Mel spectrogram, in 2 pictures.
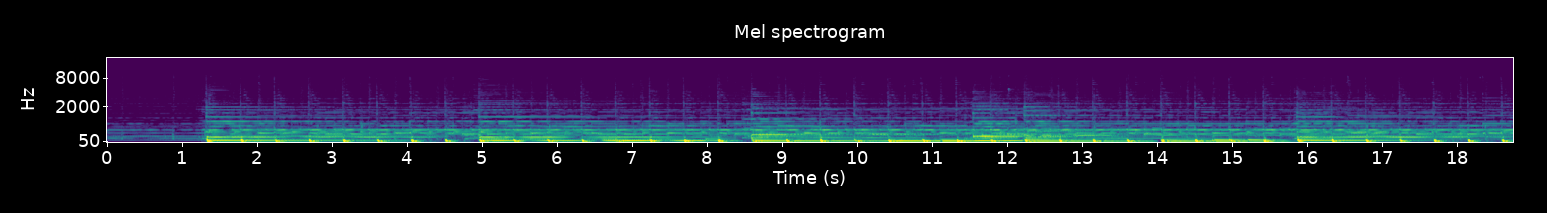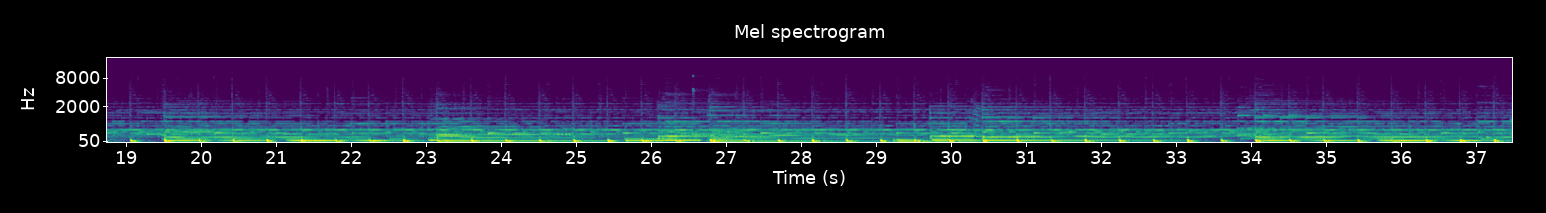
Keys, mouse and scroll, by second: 9.0 shift+scroll up 1, 9.0 shift+middle click, 13.2 shift+middle click, 16.7 shift+middle click, 18.0 shift+middle click, 19.3 click, 21.1 shift+middle click, 22.8 ctrl+r.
